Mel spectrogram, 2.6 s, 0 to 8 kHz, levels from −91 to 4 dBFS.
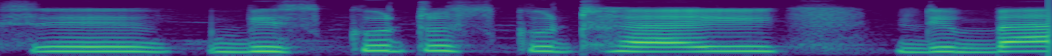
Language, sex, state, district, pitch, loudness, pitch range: Bajjika, female, Bihar, Vaishali, 250 Hz, -22 LUFS, 245-260 Hz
